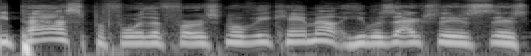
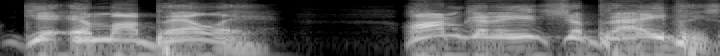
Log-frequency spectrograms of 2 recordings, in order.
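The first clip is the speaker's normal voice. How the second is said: loud, rough, pitched-up character voice; 7 semitones higher, 6 dB louder than usual. Trying again at the line a viewer asked for: Fat Bastard voice. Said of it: "Why do you sound like Shrek?".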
